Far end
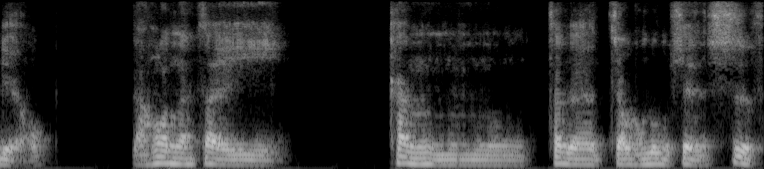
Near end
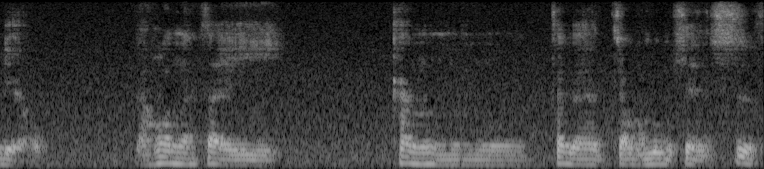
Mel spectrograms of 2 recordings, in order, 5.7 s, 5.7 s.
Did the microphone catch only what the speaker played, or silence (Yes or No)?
Yes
